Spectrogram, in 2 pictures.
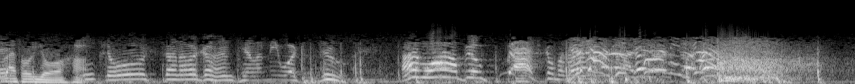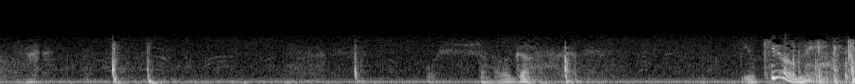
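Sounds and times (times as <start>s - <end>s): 
speech: 0.1s - 7.8s, 13.6s - 14.0s, 16.0s - 17.0s
gunshot cracks in a Western film scene: 7.2s - 8.4s.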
